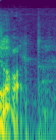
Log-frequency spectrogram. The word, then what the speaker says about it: Rajat: Raj, as in like Taj Mahal, and Ott like Ott. There we go. Yeah. C'est français. Rajat.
